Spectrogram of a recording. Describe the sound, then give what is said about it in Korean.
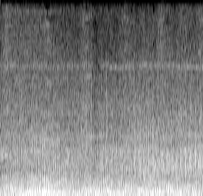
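A helicopter sent from a US aircraft carrier to evacuate people from the US embassy in Saigon: its rotor thumps steadily and loudly, a dense, continuous chopping roar with engine whine that fills the whole two seconds without letting up. No voices are heard. “모두가 미국의 항공모함에서 보내는 헬리콥터의 운명을 걸고 있었다.”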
